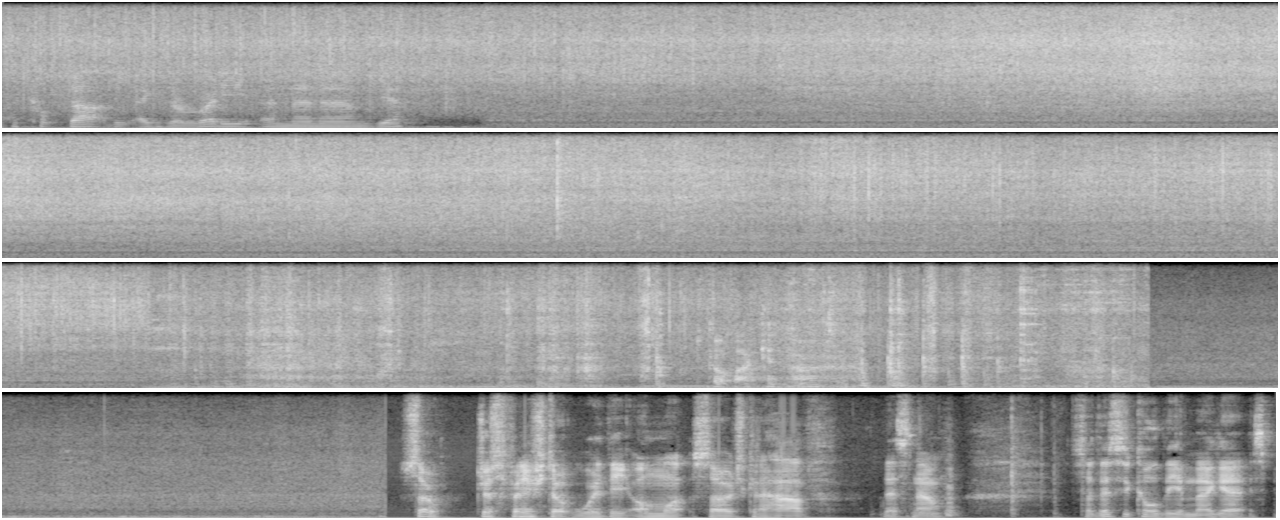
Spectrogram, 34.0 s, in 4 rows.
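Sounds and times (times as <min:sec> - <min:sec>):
vegetables and egg sizzling in pan: 0:00.0 - 0:24.7
low rumble: 0:18.0 - 0:28.7.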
